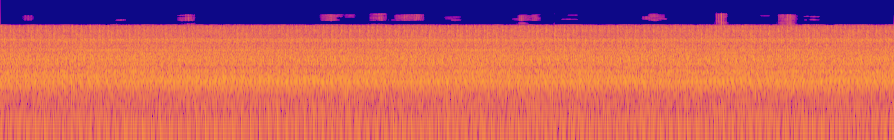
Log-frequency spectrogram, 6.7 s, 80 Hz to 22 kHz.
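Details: BSA 220 old stationary engine from an estate sale, motor and carburetor in very good condition for its age. Steady, even firing with a smooth dense exhaust note, no knocks or misses; normal healthy running.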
